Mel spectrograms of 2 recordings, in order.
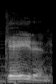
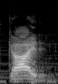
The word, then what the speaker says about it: Gaiden: Everyone always said Ninja Gaiden, but I know for a fact it's Gaiden.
